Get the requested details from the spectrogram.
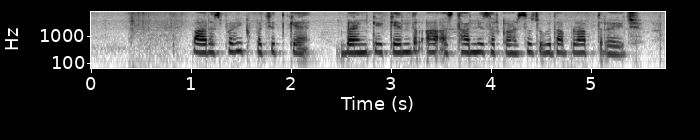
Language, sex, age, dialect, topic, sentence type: Maithili, female, 25-30, Eastern / Thethi, banking, statement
